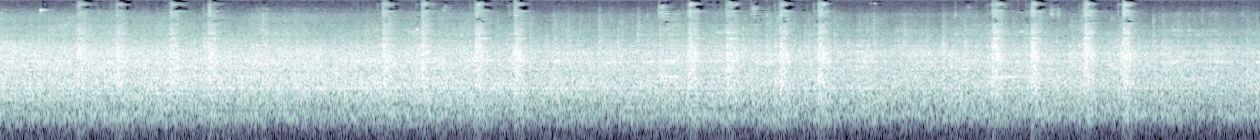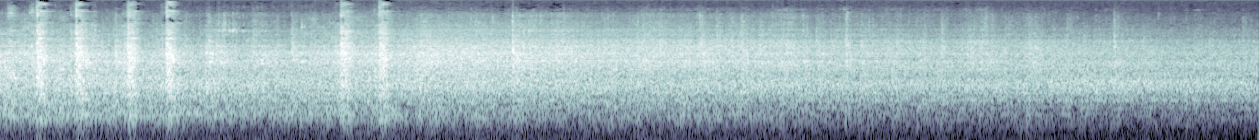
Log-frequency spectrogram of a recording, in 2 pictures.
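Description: Locomotive-hauled train of vans rolling past, its wheels clicking over rail joints and pointwork in quick clusters every few seconds. The rumble fades steadily as the train draws away.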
